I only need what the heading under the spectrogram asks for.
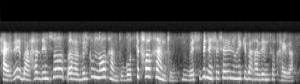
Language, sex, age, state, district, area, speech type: Odia, female, 30-45, Odisha, Bhadrak, rural, conversation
